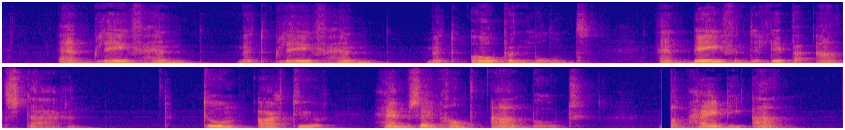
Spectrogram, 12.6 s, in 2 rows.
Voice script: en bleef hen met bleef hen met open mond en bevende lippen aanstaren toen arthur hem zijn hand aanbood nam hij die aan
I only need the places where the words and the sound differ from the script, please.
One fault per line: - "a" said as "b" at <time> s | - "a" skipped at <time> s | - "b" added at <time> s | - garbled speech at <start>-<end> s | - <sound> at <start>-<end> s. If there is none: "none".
- dropout at 11.2-11.3 s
